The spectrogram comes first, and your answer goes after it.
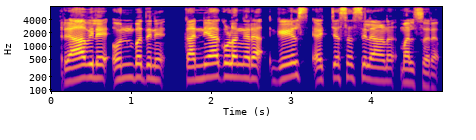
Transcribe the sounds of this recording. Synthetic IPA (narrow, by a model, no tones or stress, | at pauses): ɾaːʋile̞ʔo̞nbɐðinɨ | kɐnjaːɣuɭɐŋːɐɾɐɡe̞ːlse̞t͡ɕːesesilaːɳɨmɐlswɐɾɐ̰m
